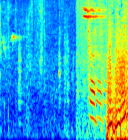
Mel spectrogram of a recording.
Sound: echoing; record scratch

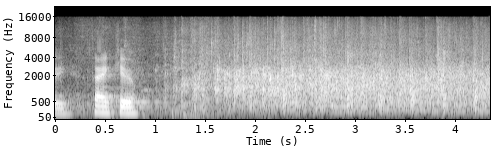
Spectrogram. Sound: audience applauding

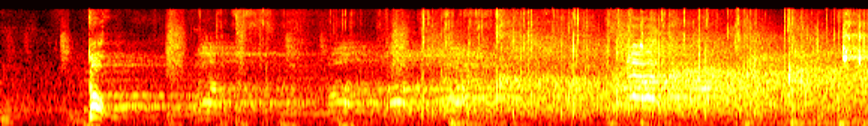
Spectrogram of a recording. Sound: overlapping chattering

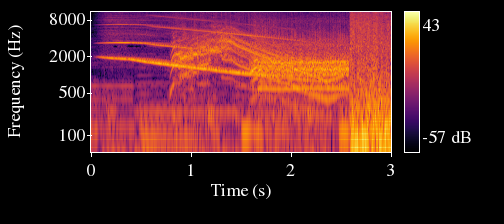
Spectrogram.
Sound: girlish French Screaming

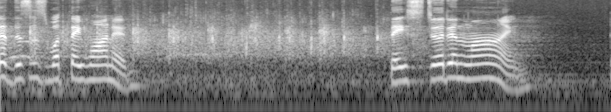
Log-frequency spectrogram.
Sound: applause

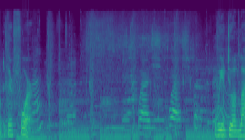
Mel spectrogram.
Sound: faucet running

